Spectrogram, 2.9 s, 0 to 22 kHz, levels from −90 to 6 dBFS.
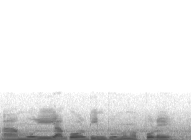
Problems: constant background noise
